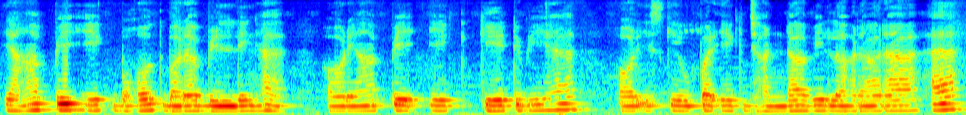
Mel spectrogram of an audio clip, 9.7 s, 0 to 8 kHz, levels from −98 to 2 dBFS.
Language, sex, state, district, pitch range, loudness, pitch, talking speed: Hindi, male, Bihar, West Champaran, 130-140 Hz, -19 LUFS, 135 Hz, 145 wpm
